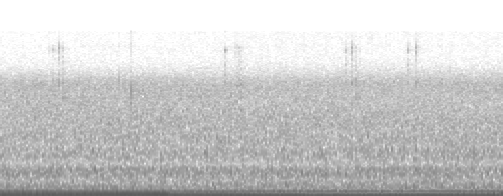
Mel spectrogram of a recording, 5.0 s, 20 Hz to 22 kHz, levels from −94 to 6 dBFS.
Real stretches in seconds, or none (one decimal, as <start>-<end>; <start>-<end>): 0.0-5.0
